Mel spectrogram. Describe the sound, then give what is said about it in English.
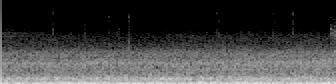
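Steady, loud roar of car and road noise on a freeway, a continuous low rumble that holds level throughout with no voices. “I'm on the freeway and some guy just buzzed right past me.”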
